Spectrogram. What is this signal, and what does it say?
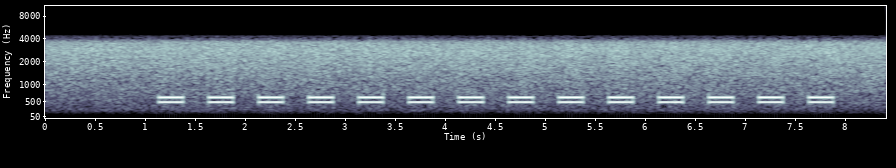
Telephone call progress tone (North American plan), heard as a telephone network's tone, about 480, 620 Hz, 0.25 s on and 0.25 s off, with phone line noise. Congestion tone.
